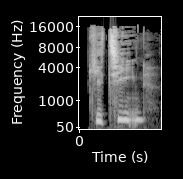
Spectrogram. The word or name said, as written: kitin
